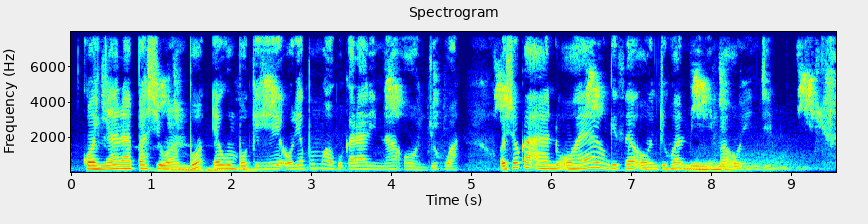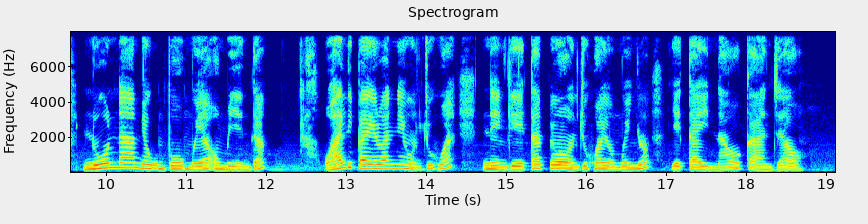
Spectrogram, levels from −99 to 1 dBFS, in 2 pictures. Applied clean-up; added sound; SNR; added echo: none; none; none; none.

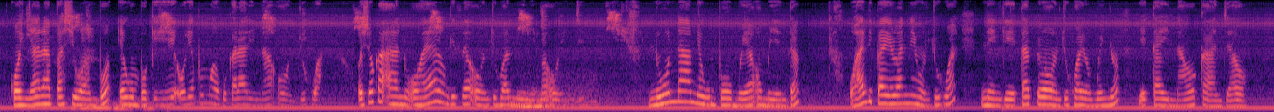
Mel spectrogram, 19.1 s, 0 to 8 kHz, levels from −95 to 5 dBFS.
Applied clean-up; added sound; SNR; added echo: none; Mechanical fan; 9 dB; none.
